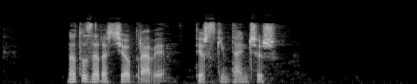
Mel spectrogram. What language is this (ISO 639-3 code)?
pol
